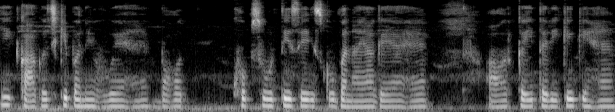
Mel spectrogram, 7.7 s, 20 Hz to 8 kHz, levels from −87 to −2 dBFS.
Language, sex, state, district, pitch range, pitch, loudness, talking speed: Hindi, female, Bihar, Vaishali, 160-180 Hz, 170 Hz, -20 LUFS, 140 wpm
